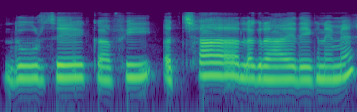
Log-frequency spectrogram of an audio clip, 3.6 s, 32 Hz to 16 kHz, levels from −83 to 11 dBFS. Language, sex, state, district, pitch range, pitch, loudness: Hindi, female, Himachal Pradesh, Shimla, 205-230 Hz, 215 Hz, -15 LUFS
